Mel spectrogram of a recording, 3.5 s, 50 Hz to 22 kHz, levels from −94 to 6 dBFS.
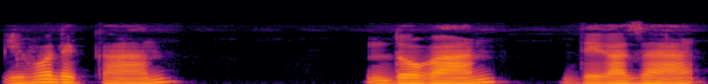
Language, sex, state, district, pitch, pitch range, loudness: Chakma, male, Tripura, West Tripura, 125 Hz, 115-150 Hz, -21 LUFS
